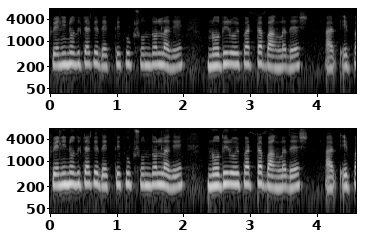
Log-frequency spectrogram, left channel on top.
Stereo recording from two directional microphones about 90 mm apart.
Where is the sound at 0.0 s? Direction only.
25° right (ahead or behind).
